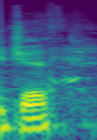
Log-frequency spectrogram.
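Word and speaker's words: GIF: and GFS with a with a soft G I'm with the mayor I say Jeff I also say Jeff hex you're a fiend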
